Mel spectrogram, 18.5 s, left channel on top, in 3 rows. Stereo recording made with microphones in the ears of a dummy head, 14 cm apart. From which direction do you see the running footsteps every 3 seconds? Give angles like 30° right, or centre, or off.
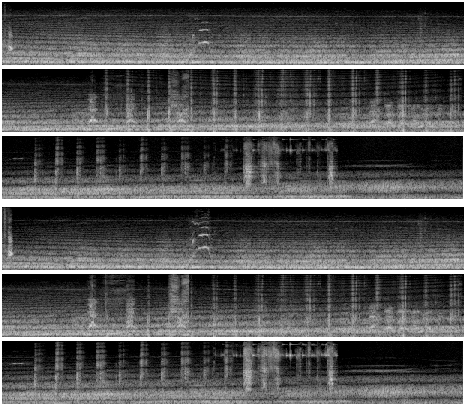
off, off, 50° left, centre, 40° right, 50° right.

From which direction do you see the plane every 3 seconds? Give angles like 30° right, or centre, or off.
40° left, centre, 30° right, 40° right, 50° right, 60° right.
